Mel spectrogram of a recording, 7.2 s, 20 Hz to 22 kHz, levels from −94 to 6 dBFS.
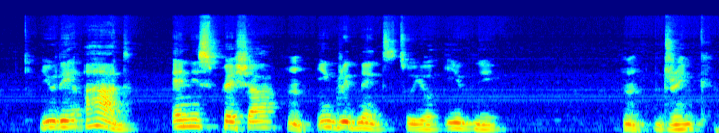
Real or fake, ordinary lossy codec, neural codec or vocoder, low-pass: real; none; none; 14.4 kHz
